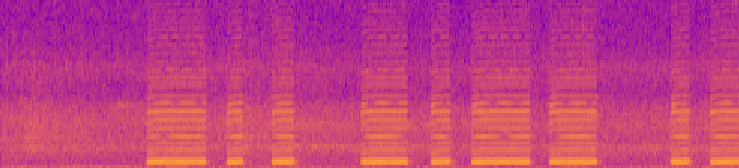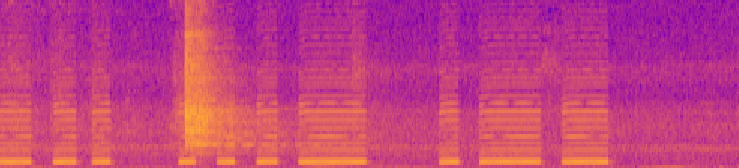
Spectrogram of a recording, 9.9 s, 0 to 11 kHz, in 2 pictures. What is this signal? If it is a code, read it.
Morse code, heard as a horn, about 9 wpm, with street noise. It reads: DYLVW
